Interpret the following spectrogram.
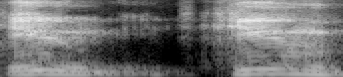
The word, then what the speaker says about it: Hulme: How do you pronounce it, Dan? Hulme Park? Hume Park. Hulme Hume.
